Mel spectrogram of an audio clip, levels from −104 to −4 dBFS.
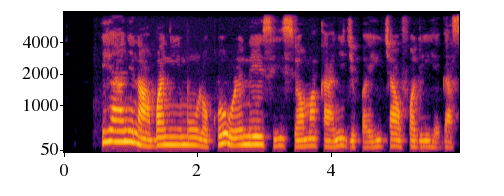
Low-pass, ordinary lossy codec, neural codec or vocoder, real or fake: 7.2 kHz; none; none; real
